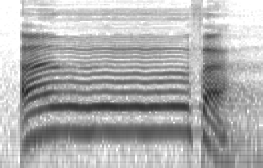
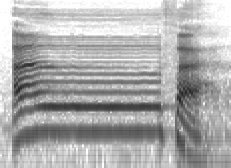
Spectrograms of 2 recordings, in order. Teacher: nun mati tanwin ketika digunakan posisi makhraj sudah berada pada huruf Fa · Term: ikhfa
